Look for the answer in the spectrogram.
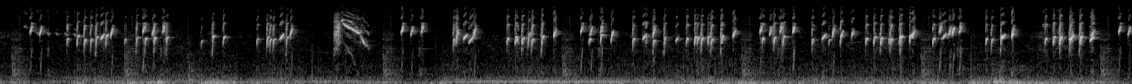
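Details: Female European goldfinch chatter, used to make a caged male sing: rapid series of short, bright, twittering chips and buzzy notes in clustered bursts, with a single falling whistle near the start and faint low background rumble.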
